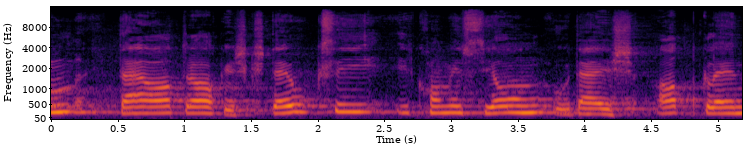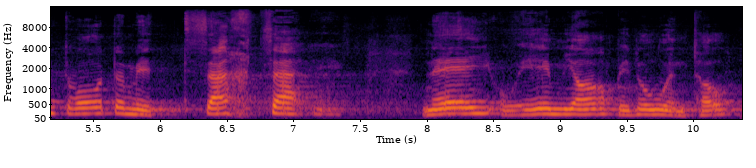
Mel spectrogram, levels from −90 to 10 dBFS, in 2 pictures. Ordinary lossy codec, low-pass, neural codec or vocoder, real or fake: none; 14.4 kHz; vocoder, 44.1 kHz, 128 mel bands, Pupu-Vocoder; fake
